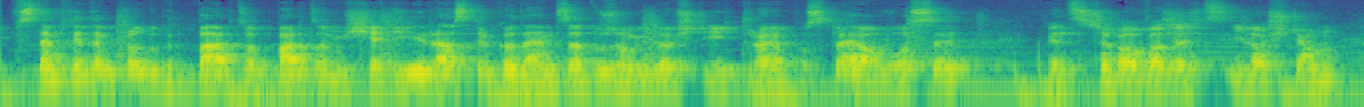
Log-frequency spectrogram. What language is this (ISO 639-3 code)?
pol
